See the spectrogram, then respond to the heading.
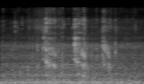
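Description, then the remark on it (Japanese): Crunching of a senbei rice cracker shared by two eaters, the first bite by one and the next by the other: three or four crisp bites in uneven rhythm, each a sharp crackly burst over a low steady background rumble, with no talking. “じゃあおせんべい食べようと一緒おせんべい食べよう美味しいか、うん、最初の噛む音は私の音で”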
